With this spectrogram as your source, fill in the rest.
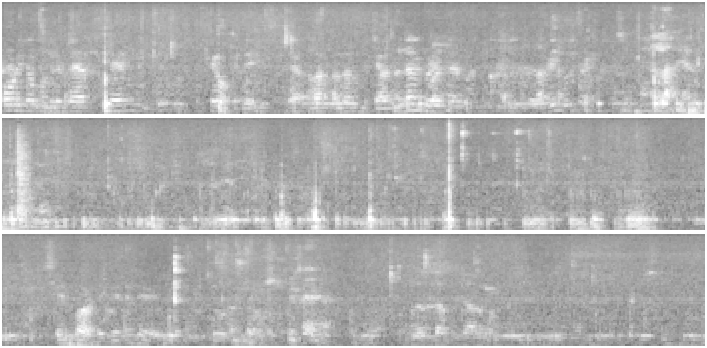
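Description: Plates and cutlery clink as men eat.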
